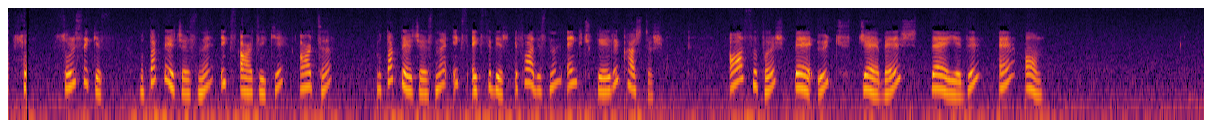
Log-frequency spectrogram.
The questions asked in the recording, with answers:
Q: Mutlak değer içerisinde x artı 2 artı mutlak değer içerisinde x eksi 1 ifadesinin en küçük değeri kaçtır?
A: Doğru cevap B 3.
